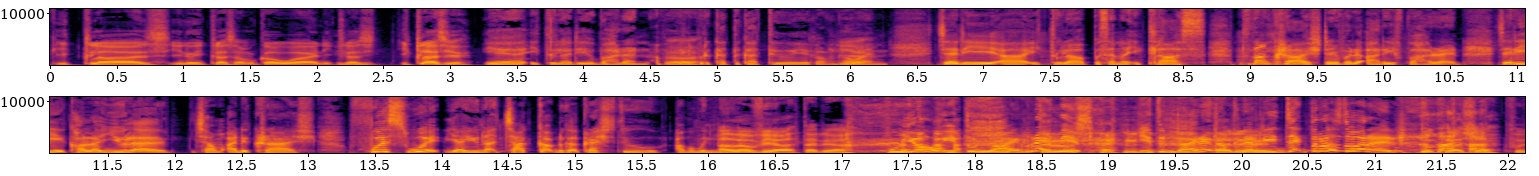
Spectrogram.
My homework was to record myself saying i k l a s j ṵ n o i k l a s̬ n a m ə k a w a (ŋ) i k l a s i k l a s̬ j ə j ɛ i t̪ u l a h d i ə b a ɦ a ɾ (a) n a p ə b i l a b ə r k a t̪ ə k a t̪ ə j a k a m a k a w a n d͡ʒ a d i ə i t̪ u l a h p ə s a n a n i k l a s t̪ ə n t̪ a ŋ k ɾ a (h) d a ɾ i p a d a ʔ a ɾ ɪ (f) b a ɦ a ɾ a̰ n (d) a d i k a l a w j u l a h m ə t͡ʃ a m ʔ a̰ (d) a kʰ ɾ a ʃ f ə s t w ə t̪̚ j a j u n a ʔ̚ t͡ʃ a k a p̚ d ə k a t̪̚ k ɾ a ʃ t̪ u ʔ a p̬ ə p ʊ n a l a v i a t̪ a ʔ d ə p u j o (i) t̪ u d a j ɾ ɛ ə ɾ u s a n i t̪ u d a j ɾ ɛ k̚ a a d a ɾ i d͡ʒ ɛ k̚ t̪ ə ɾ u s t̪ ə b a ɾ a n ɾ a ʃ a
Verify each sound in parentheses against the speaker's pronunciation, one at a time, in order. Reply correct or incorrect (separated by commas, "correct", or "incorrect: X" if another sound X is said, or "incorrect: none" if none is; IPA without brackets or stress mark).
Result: incorrect: n, correct, incorrect: ʃ, correct, incorrect: d͡ʒ, correct, correct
